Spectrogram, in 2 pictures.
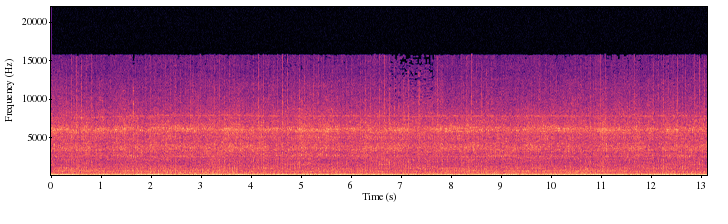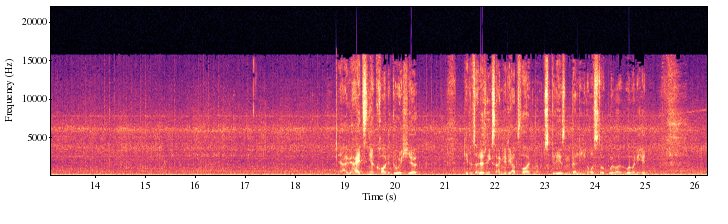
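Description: A truck engine drones steadily at a low pitch while driving.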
